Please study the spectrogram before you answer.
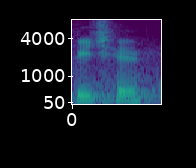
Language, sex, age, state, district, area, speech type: Hindi, male, 30-45, Uttar Pradesh, Azamgarh, rural, read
